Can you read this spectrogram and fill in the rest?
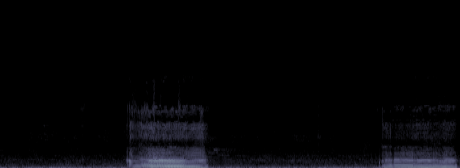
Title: Chihuahua lakas maghilik(snore)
